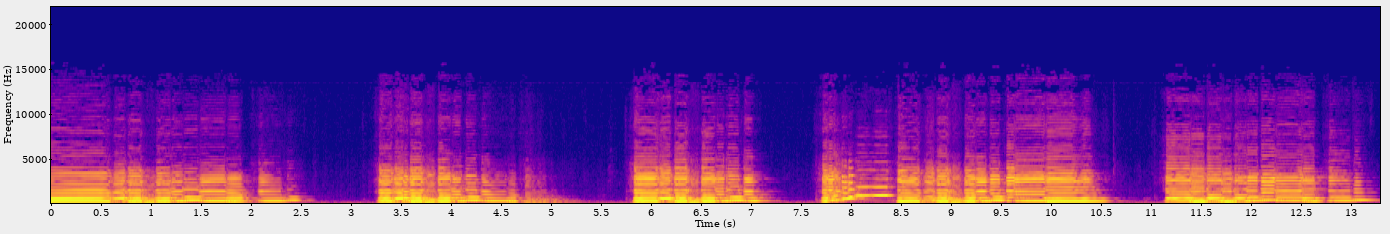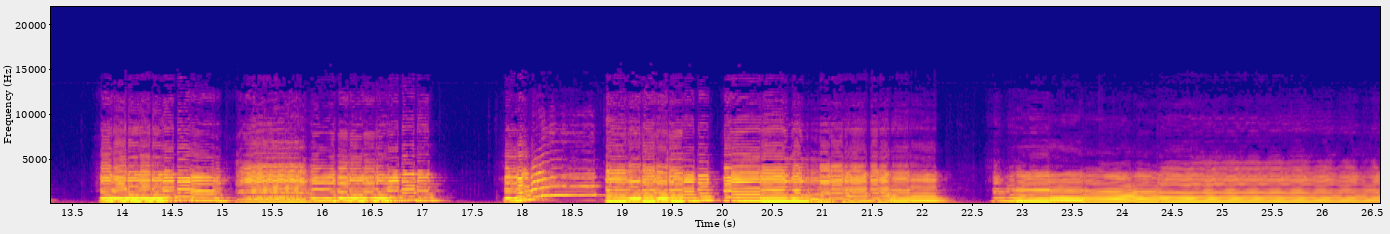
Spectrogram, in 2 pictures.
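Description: Saxophone playing short phrases with bending, sliding pitch, separated by brief pauses, meant to evoke elephant cries. Near the end a long downward slide drops into a sustained low note.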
